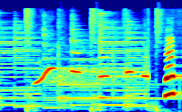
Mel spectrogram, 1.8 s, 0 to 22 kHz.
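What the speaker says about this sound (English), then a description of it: "I have the fucking whistle song as my alert for like the past 2 years" A whistled melody used as a phone alert tone glides and holds steady pitches, then ends in a short, louder two-note chirp; no talking over it.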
